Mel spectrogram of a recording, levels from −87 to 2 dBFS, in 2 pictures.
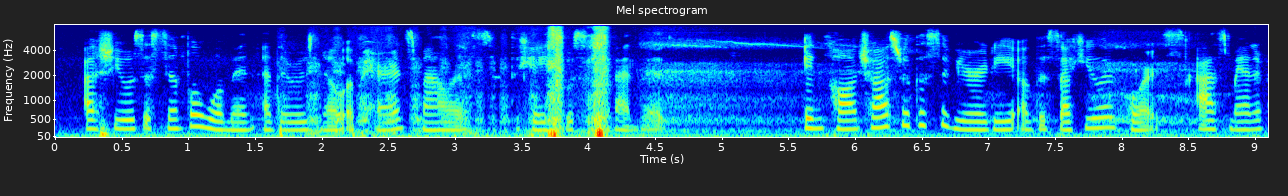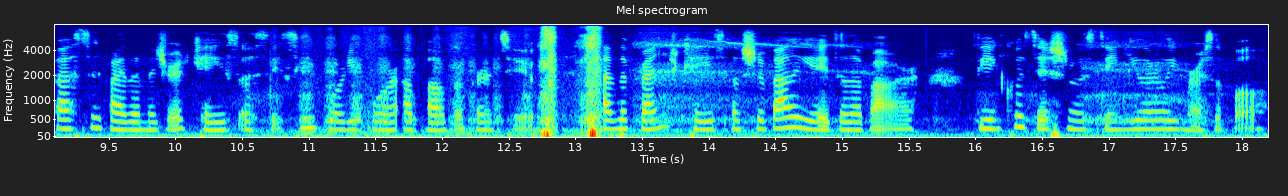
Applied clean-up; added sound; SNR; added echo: none; Dog; -3 dB; none.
